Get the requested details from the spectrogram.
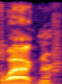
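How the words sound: The name is said the American way. This is how it is said in the US. "in the U S. It's Wagner"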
